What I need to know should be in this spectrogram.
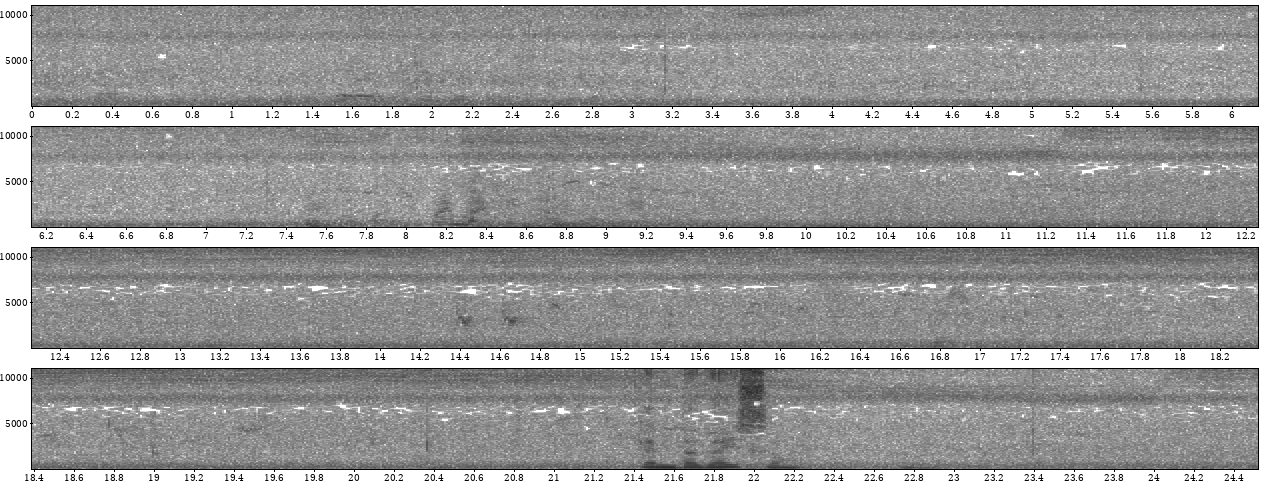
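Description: Wind blows steadily across an open space outdoors.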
